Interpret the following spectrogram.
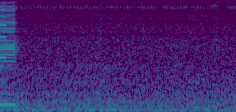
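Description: A short electronic beep from a Polar Grit X sports watch right at the start, as its training recording ends; after that, near silence.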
